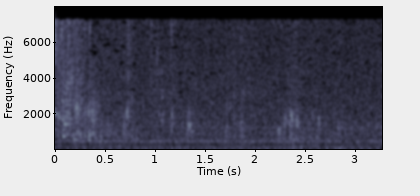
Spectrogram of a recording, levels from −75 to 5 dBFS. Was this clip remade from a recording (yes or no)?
no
